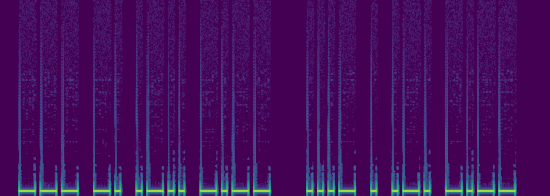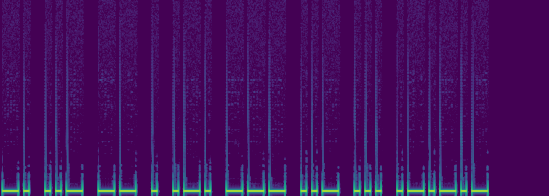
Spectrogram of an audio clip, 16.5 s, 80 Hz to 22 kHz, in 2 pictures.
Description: Morse code, heard as a keyed tone, about 15 wpm, 700 Hz. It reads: ONLY VERY NUMEROUS.
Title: Sentences from Top 1400 Words 15wpm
